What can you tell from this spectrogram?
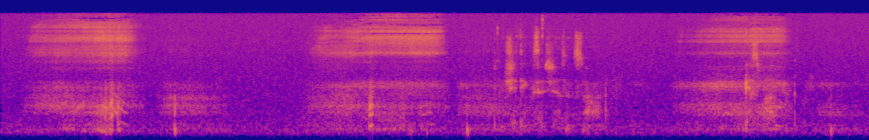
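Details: Three hissing, rasping snores on inhalation roughly every five seconds from a sleeping woman who thinks she doesn't snore; snoring.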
